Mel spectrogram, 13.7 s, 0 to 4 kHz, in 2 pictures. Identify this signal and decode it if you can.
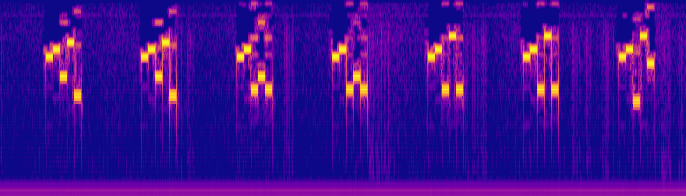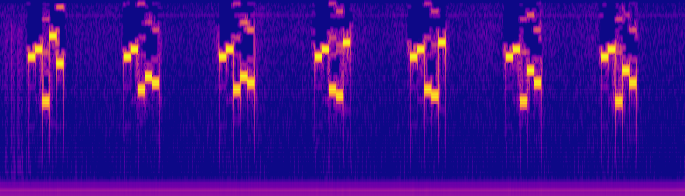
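Five-tone selective call (ZVEI), heard as quick runs of five tones, tones of about 70 ms. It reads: 89502 89502 89353 89353 89333 89333 89117 89117 89354 89354 89320 89320 89164 89164
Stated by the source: Five-tone ZVEI selective call received by SDR, from audio.f85360.feuerwehr-orlamuende.org (Feuerwehr Orlamünde fire brigade).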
